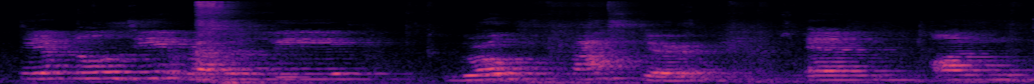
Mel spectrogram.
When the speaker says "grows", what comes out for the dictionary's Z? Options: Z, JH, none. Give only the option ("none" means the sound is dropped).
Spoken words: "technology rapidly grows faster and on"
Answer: none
